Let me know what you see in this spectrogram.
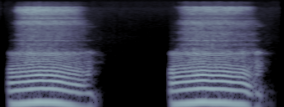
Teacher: there's the voiced TH sound, and there is vibration in that one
